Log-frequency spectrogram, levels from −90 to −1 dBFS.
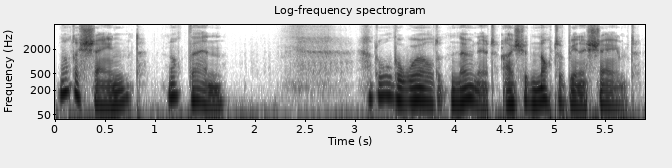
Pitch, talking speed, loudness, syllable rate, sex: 105 Hz, 175 wpm, -16 LUFS, 5.3 syllables/s, male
